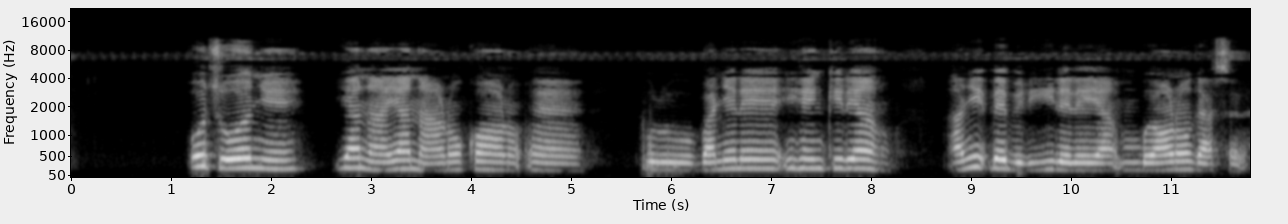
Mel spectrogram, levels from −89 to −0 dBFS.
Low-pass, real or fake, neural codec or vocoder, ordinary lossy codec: 10.8 kHz; real; none; AAC, 32 kbps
